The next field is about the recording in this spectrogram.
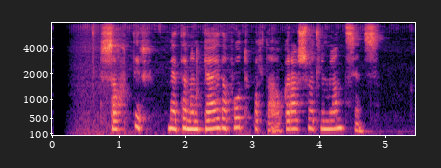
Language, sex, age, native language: Icelandic, female, 50-59, Icelandic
